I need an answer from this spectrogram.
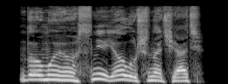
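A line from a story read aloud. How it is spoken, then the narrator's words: Sighing. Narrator (Russian): вздохнул Сиренко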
